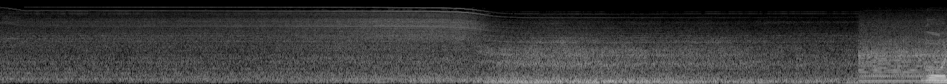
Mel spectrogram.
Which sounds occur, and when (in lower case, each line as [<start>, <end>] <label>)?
[0.00, 9.45] aircraft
